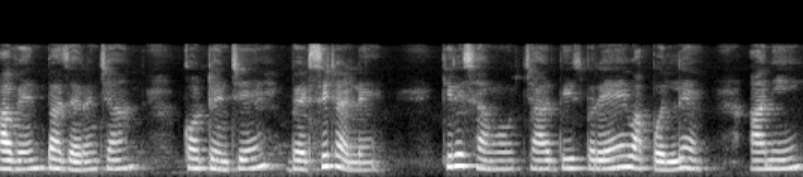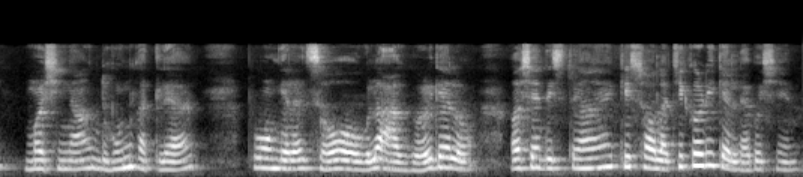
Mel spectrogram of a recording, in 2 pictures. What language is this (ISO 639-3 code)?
kok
